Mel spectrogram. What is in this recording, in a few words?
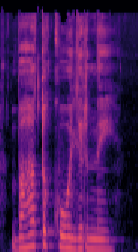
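"багатоколірний", Ukrainian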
